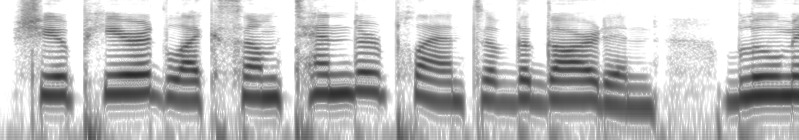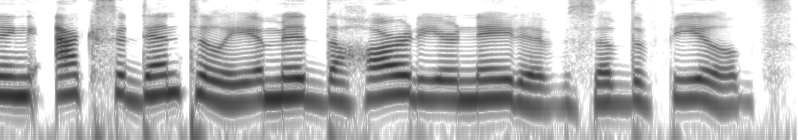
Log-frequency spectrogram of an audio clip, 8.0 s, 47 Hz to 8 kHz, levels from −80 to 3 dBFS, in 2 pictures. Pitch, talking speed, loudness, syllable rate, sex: 215 Hz, 135 wpm, -20 LUFS, 4.1 syllables/s, female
